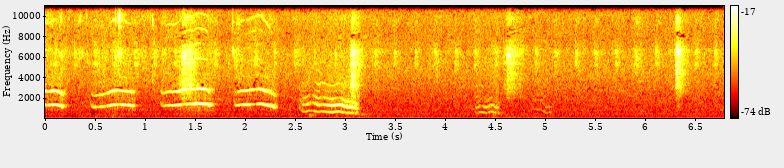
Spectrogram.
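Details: Newborn dachshund puppies being born, giving thin squeaky whimpers in a quick run of arched notes for about three seconds, then fading to a couple of faint squeaks amid low hiss and small handling clicks.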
